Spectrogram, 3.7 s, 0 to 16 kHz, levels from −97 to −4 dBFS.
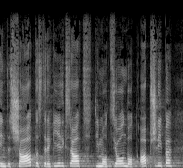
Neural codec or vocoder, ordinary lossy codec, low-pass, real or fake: none; none; 14.4 kHz; real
